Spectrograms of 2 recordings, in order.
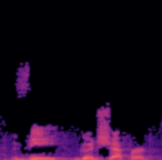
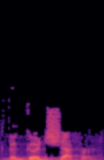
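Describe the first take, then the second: First: "The" drawn out and set apart before "Good Shepherd"; stress on THE. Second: Said in the usual way. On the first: Real, not acted. Preacher tells congregation there is only one, stress on "The". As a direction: lean hard on the word "The". Repeats title stressing the article.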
